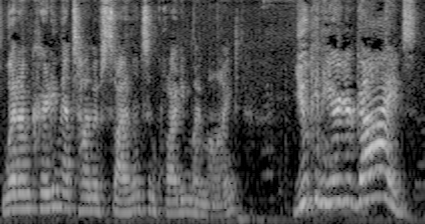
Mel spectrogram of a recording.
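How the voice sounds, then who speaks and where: A woman's voice: on the high side, sing-song, moderate pace, bright, forceful tone. A woman giving a conversational spiritual reading as an aura reader, talking in a chatty, emphatic, assured way.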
